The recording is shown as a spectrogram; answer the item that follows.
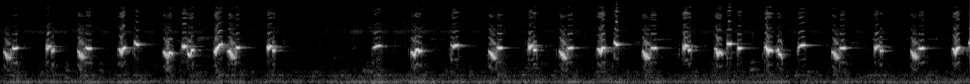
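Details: Sooty-headed bulbul's long rapid song, 'ropel panjang', played to coax other bulbuls into singing: chains of quick fluty slurred notes, interrupted by about a second of silence, then resuming at full pace.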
